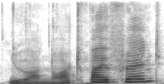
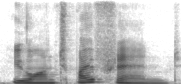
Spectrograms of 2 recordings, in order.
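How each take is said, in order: First: Said in the usual way. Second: Aren't as ant, r dropped; silent r contraction. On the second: Shown as a demonstration. Teacher contrasting full and contracted. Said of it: "आर जो है वो silent है".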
